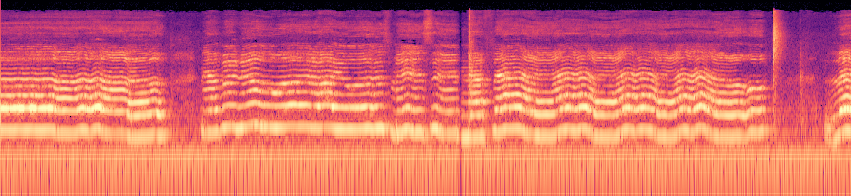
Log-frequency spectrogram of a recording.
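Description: A girl singing alone without accompaniment, a wavering melody with vocal runs. She breaks off briefly about two seconds in and stops shortly before the end.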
